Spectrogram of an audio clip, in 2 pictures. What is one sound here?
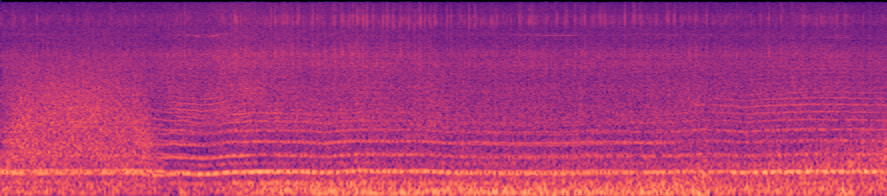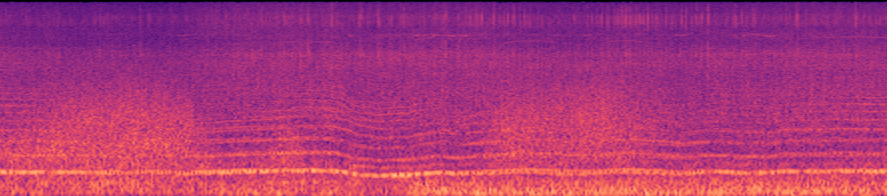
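Wind rushes past outdoors in gusts.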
